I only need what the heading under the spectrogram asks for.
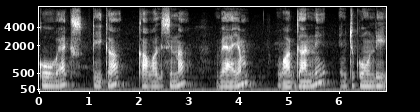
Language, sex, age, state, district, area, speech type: Telugu, male, 60+, Andhra Pradesh, Eluru, rural, read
